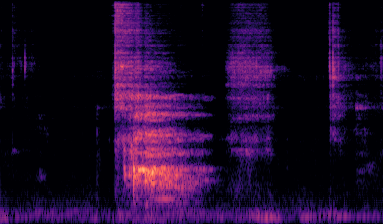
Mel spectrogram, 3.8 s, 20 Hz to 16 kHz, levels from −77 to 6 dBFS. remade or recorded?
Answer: remade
